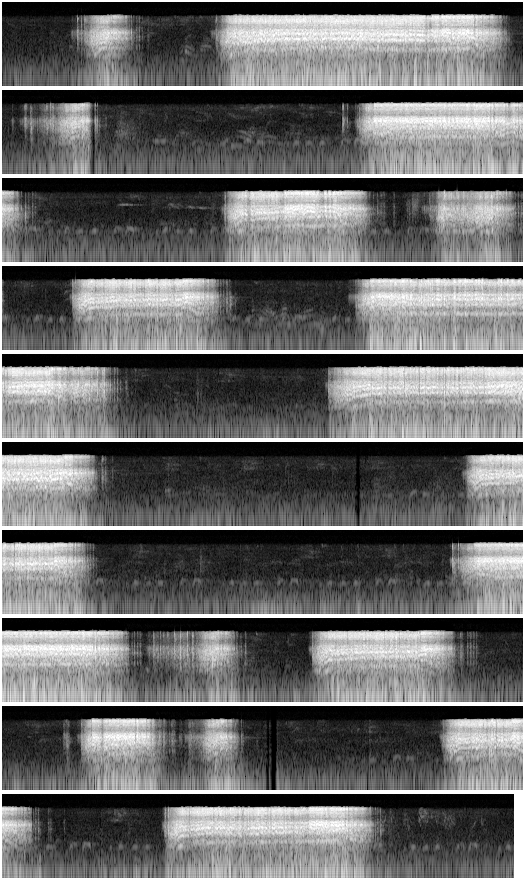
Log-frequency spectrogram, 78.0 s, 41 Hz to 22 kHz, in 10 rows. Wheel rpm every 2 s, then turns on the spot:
10, 30, 150, 80, 20, 0, 40, 110, 0, 50, 60, 20, 80, 30, 60, 150, 30, 0, 100, 150, 30, 0, 0, 100, 10, 0, 10, 130, 40, 20, 90, 10, 50, 0, 40, 30, 60, 130, 0.
none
